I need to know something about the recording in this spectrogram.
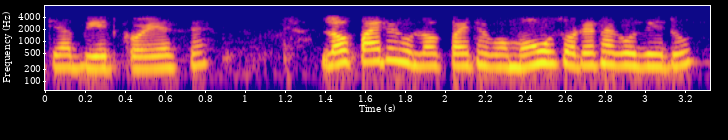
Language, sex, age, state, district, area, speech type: Assamese, female, 18-30, Assam, Dhemaji, urban, conversation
